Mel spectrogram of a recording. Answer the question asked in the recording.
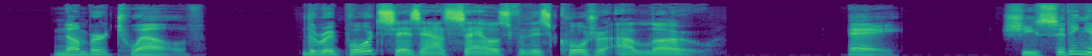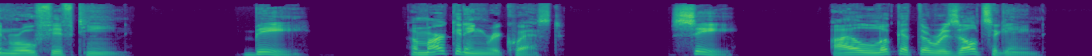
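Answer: C: I'll look at the results again.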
